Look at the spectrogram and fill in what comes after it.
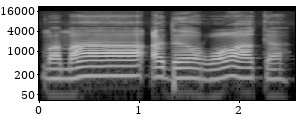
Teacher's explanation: وما کو پورا کھینچنا ہے، دال کا قلقلہ ہوگا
